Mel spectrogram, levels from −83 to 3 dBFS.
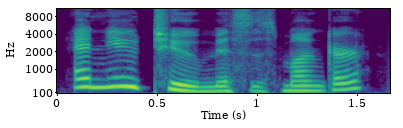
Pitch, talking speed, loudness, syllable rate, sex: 230 Hz, 180 wpm, -16 LUFS, 4.4 syllables/s, female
